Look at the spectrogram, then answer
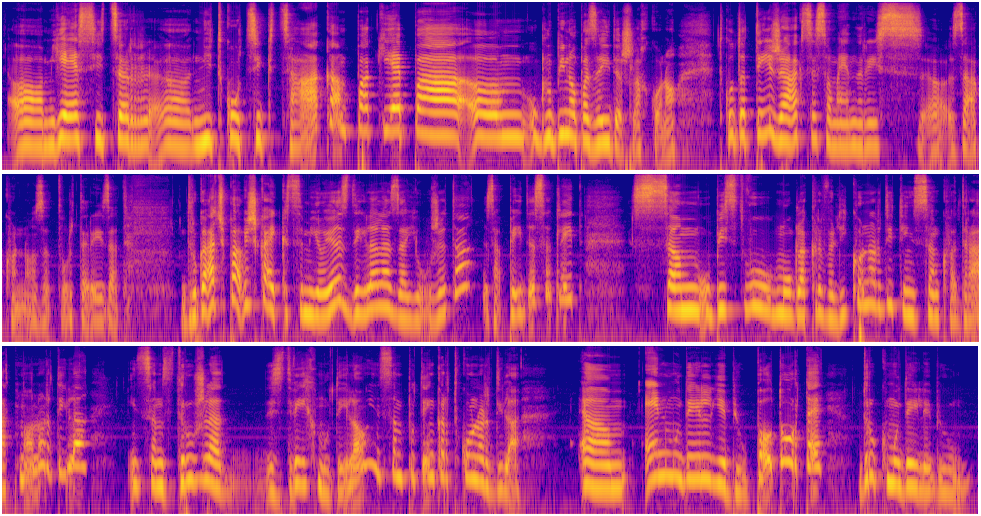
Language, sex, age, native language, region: Slovenian, female, 30-49, Slovenian, Central Slovenia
